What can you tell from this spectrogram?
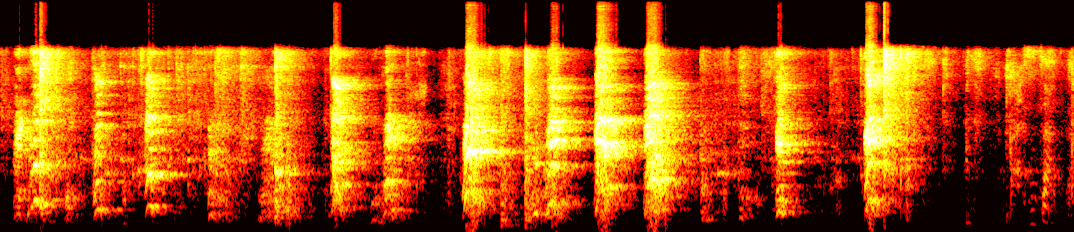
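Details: Indoor recording of Flame, a Shih Tzu puppy about four months old, excitedly chasing his ball until tired; a steady run of shrill, clipped barks, about one per second, some doubled, with no other sounds.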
